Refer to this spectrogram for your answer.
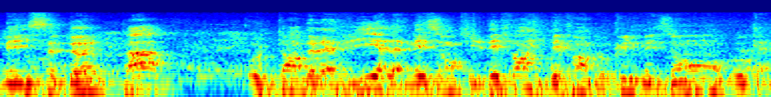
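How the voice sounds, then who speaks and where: Over noticeable background noise and audible room echo, a man with a medium pitch speaks at a fairly slow pace with ordinary pitch variation. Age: 80s+. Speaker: author presenting his book. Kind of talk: book talk to an audience. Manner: halting.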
